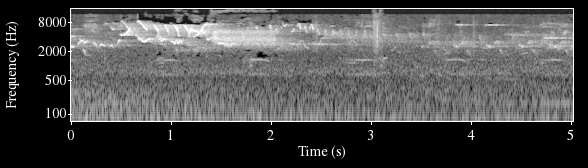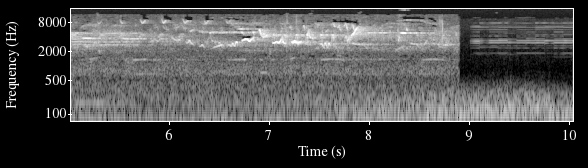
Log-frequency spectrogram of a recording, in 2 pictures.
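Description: Birds chirping and twittering in quick repeated calls over a steady low rumble. The birdsong cuts off abruptly near the end.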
